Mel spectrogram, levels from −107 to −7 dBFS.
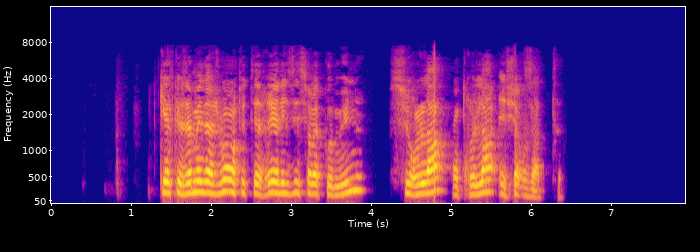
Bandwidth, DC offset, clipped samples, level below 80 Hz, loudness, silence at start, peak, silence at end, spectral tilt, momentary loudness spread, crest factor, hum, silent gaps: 7 kHz; under 0.1%; under 0.1%; -62 dBFS; -18 LUFS; 1.35 s; -2 dBFS; 1.8 s; -8 dB/octave; 10 LU; 16 dB; none; 4.08-4.23 s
